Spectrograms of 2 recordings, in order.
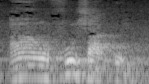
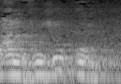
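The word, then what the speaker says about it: أنفسكم: Allah Taala alikum anus Awas bacanya Salah lagi alaikum anfusakum itu anfusakum bukan anfusukum makah kan kalau lu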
